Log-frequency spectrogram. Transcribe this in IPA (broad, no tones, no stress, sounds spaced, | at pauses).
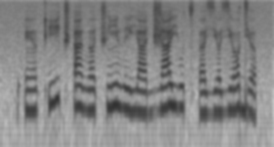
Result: ʔ ẽ ə̯ kʼ i t͡ʃʼ a ð ʌ t͡ʃ ĩ ð i j a d͡ʒ a j u t͡sʼ ɐ zʲ ɔ zʲ ɔ dʲ ʌ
